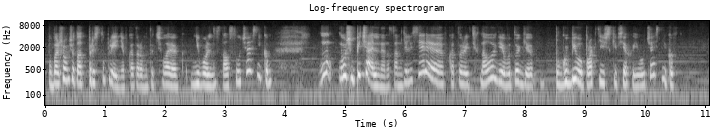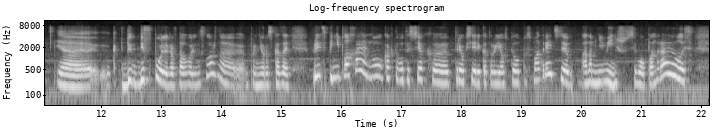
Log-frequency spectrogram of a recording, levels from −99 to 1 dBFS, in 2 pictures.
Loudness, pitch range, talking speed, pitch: -18 LUFS, 195-265 Hz, 160 wpm, 220 Hz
